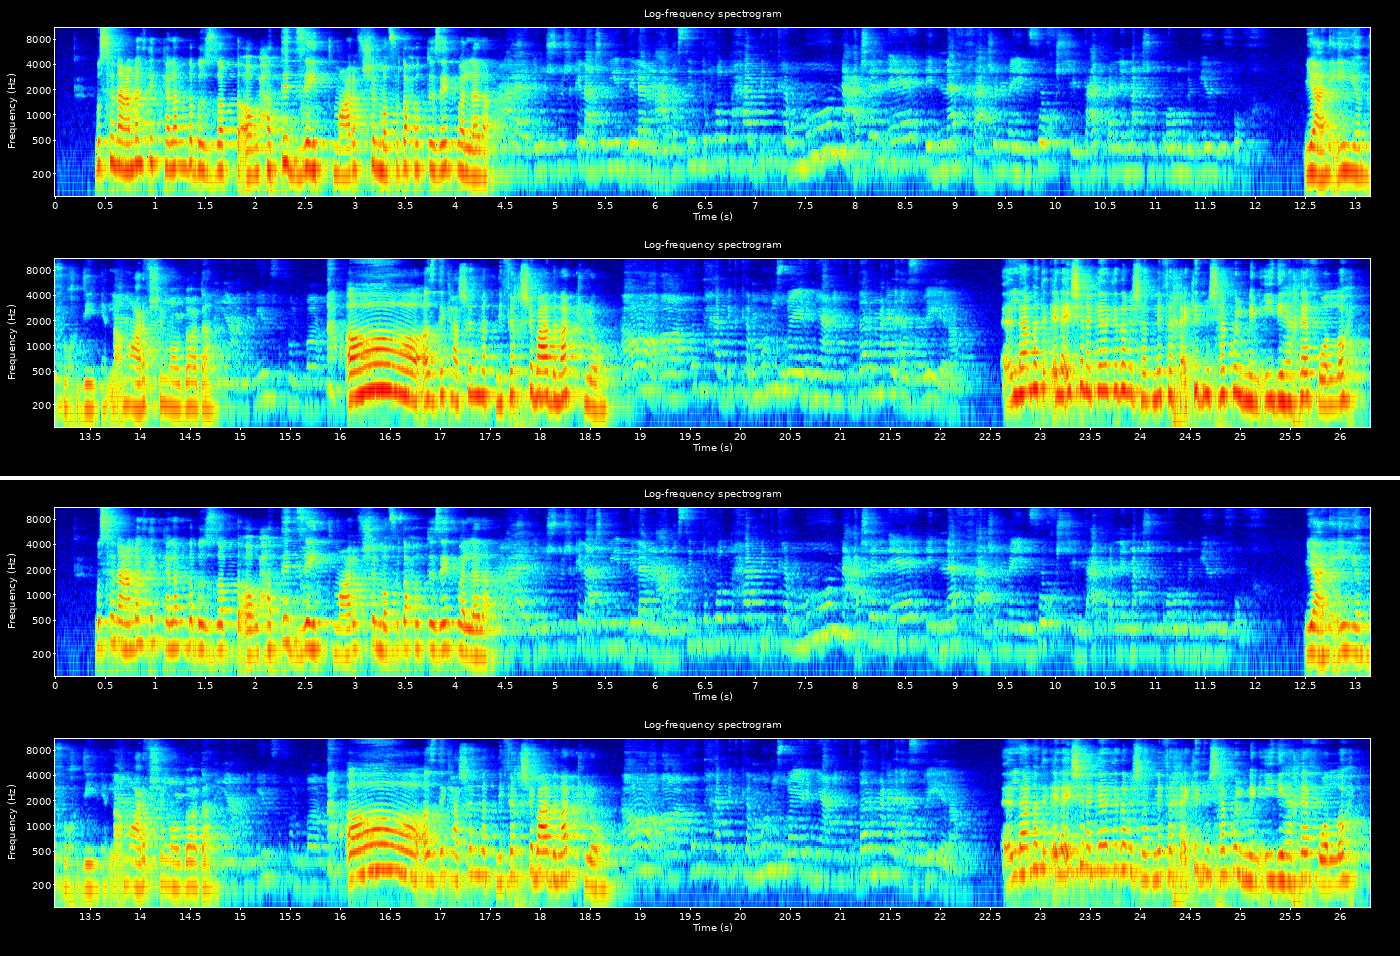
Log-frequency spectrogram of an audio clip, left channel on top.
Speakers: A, on the left; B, on the left.
A: بص انا عملت الكلام ده بالظبط اه وحطيت زيت
B: اه
A: معرفش المفروض احط زيت ولا لا
B: عادي مش مشكله عشان يدي لمعه بس انت حط حبه كمون عشان ايه النفخه عشان ما ينفخش انت عارفه ان المحشي الكرنب بينفخ
A: يعني ايه ينفخ دي لا
B: يعني
A: معرفش
B: بينفخ البطن
A: الموضوع ده
B: يعني بينفخ البطن
A: اه قصدك عشان ما تنفخش بعد ما اكله
B: اه اه حط حبه كمون صغيرين يعني مقدار معلقه صغيره
A: لا ما تقلقيش انا كده كده مش هتنفخ اكيد مش هاكل من ايدي هخاف والله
